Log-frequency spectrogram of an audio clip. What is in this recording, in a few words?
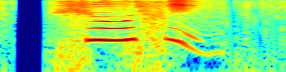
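"shu1xi4n", Chinese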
